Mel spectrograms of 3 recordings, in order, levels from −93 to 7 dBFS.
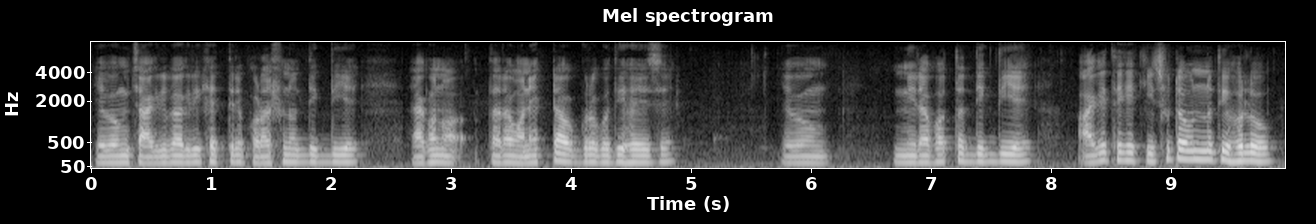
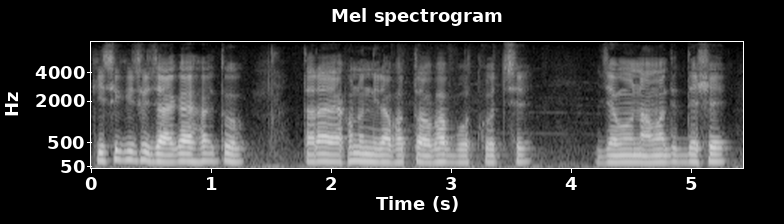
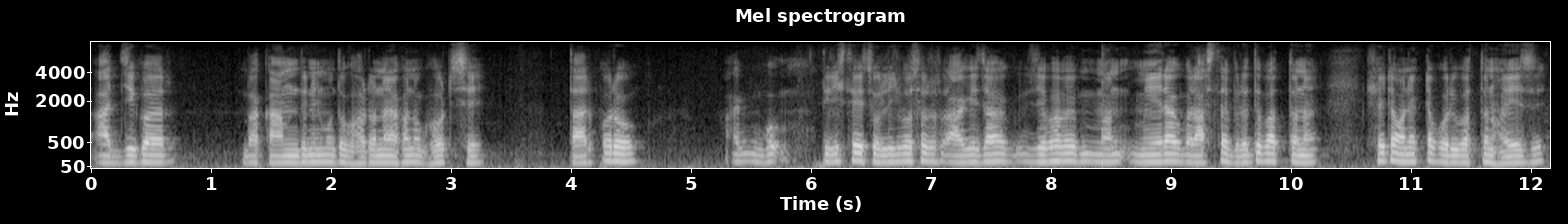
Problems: constant background noise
